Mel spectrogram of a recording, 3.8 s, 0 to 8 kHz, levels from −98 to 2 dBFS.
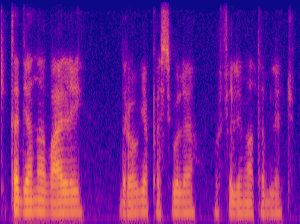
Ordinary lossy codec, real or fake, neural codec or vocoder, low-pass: Opus, 16 kbps; real; none; 7.2 kHz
